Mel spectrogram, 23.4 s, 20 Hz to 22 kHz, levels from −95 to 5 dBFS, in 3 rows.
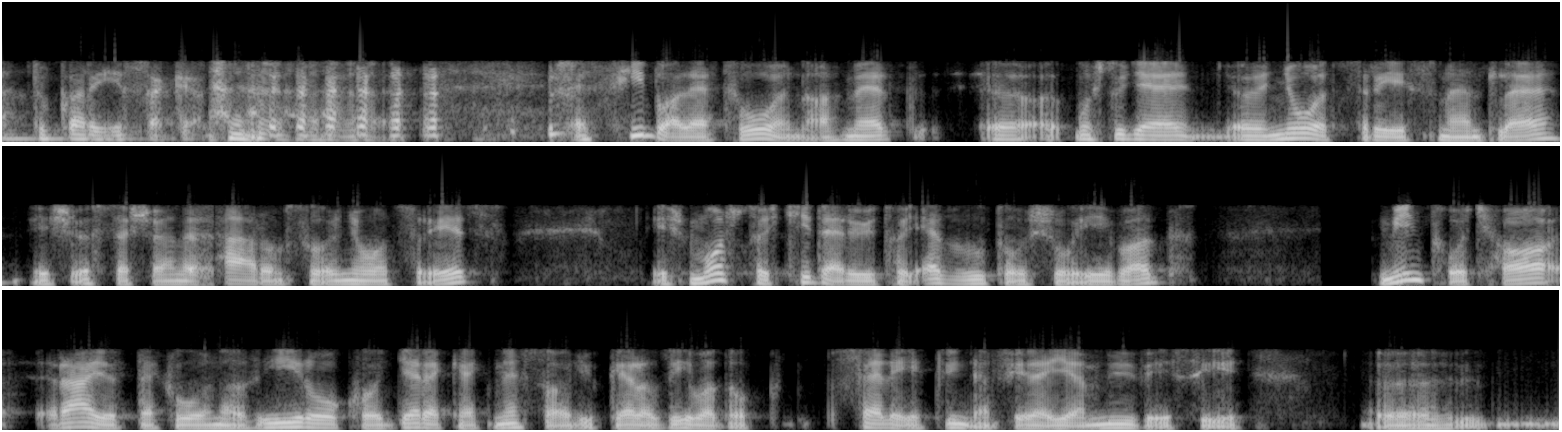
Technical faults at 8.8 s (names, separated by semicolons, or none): G.729 codec; VoIP packet loss concealed by the speech codec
